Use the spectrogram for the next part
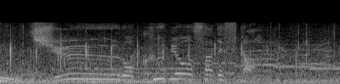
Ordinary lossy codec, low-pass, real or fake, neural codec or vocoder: Opus, 64 kbps; 7.2 kHz; real; none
